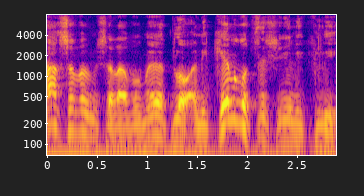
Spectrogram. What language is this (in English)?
Hebrew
